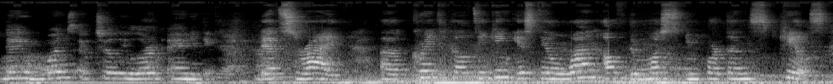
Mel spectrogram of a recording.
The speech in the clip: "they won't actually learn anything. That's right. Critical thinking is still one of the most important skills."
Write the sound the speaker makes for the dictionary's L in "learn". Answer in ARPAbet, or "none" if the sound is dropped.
L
